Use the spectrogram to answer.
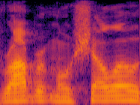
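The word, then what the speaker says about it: Moschello: For the record, my name is Robert Moshello. That's spelled M O S C H E L L O.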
